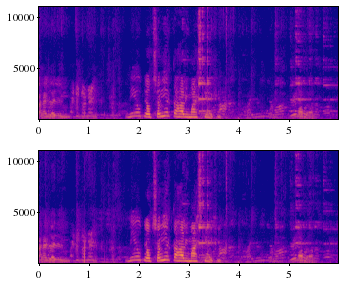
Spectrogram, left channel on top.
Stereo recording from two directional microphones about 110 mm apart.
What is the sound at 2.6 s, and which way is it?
Speech, 15° left (ahead or behind).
